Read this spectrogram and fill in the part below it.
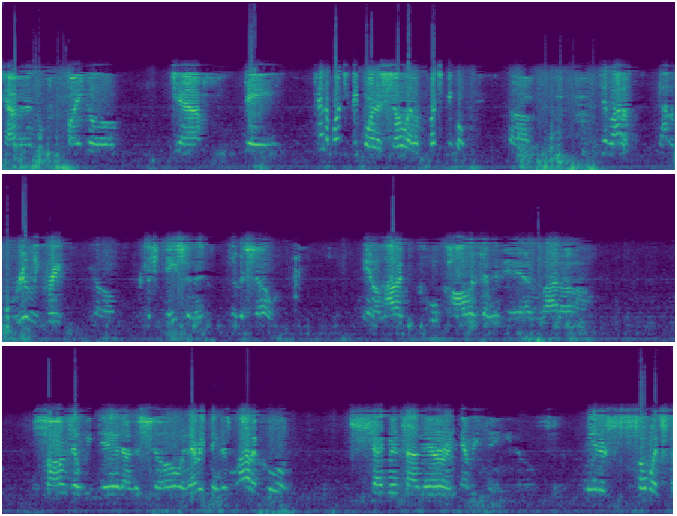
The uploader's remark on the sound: Please excuse the audio in this, it is pure crap! The music is great but his phone recorded audio is just pure crap! Live broadcast of the Maximum Threshold Radio Show.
